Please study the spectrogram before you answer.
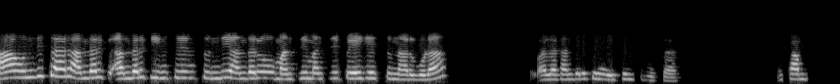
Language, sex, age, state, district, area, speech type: Telugu, female, 30-45, Andhra Pradesh, Krishna, urban, conversation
